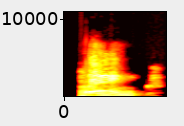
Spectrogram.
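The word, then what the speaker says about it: frank: आर ए एन के एफ का उच्चारण फ करते हैं आर को हम र लिखते हैं ए को ए की मात्रा पढ़ते हैं और एन का उच्चारण न करते हैं और के को क पढ़ते हैं फ्रैंक फ्रैंक दोस्तों सच्चा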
